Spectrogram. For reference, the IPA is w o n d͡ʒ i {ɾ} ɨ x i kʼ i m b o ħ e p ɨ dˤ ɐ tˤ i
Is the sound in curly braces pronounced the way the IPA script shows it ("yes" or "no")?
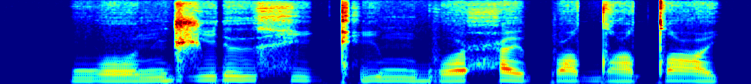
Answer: yes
